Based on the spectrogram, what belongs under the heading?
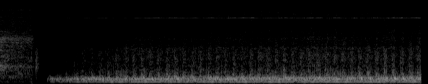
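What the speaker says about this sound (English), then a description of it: "I'm in the chopper." A helicopter flies in an animated comedy scene. Its steady, close rotor chop drones loudly for about four seconds after a brief cut, with no talking over it.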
